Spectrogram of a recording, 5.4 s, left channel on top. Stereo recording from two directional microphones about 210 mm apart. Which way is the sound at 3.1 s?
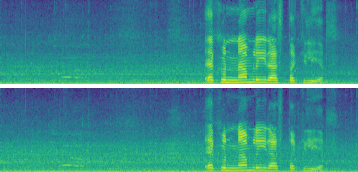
25° left (ahead or behind).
